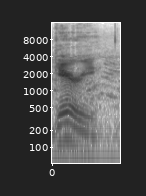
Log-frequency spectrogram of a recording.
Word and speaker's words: Geary: so I came up we said Gary like GA ry like Gary Indiana and I didn't know anybody ever said Geary like a gear on a bike so y'all started Gary yeah yeah I had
